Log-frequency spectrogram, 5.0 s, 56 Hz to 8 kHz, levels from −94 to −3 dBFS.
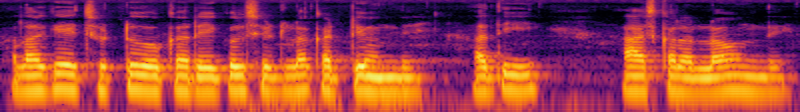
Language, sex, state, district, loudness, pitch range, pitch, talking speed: Telugu, male, Telangana, Mahabubabad, -16 LUFS, 135-140 Hz, 140 Hz, 130 wpm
